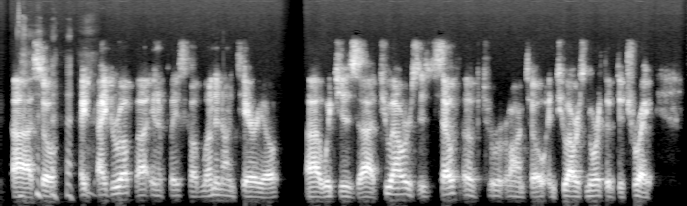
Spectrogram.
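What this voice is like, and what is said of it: Canadian accent. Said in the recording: “if you haven't already noticed by my accent, I'm Canadian”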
